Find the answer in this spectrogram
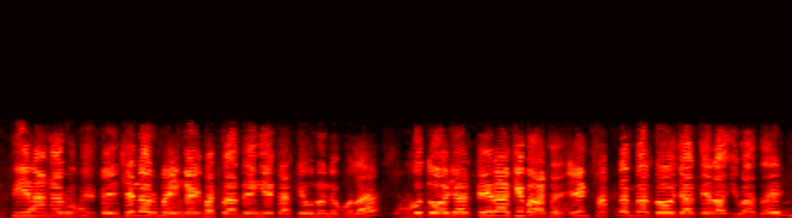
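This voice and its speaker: A man speaks at an extremely high pitch with fairly even intonation over noticeable background noise. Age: 70s. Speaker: pensioners' activist. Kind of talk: interview.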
